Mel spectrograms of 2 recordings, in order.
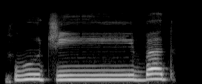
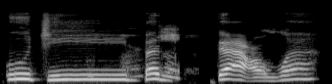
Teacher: we ignore the ta with the sukoon. So we join the ba directly to the dal.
